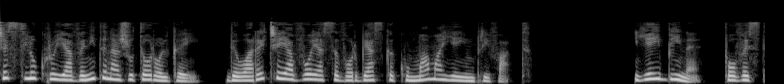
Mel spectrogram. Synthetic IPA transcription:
t͡ʃe̞st̪lukɾujeave̞nit̪ɨnaʒut̪o̞ɾulɡəj | d̪e̞oaɾe̞t͡ʃe̞javo̞jasəvo̞rbeaskəkumamaje̞jɨnpɾiva̰t̪ | je̞jbine̞̰ | po̞ve̞st̪

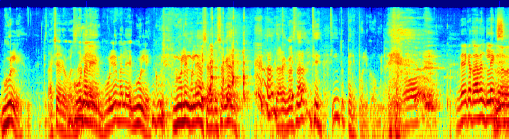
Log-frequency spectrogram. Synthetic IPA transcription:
ɡulḭ | ci̥t̪ɐ̰kseɾioɣosmeleɡulimeleɡuliɡɡulimulejnɐseɾot̪isokɐt̪iɐnɐd̪ɐɾeɣosenɐt̪it̪iinet̪opeɾipo̞̰liko̞̰mulejo | ðenɡɐt̪ɐlɐvent̪ileks

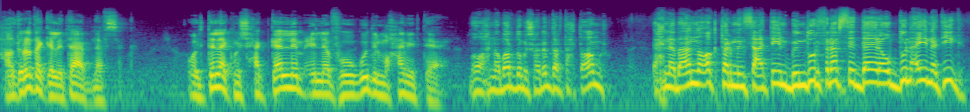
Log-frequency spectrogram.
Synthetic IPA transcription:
ħɑ̰d̪ˤɾet̪ɑkʔelːit̪aʕebnæ̰fsæ̥k | ʔolt̪elækmeʃħæt̪̚kːælːemʔelːæfiwoɡuːd̪elmoħaːmibet̪a̰ːʕi | ʔoweħnæbɑɾˤd̪ˤomeʃhæneɡ̚d̪ɑɾˤt̪aħt̪ʔɑmɾ | ʔeħnæbæʔænːæʔɑk̚t̪ɑɾˤmensaʕæt̪eːnbend̪uːɾfinæfsed̪ːæːʔeɾæwebed̪uːnʔæjːnæt̪iːɡæ

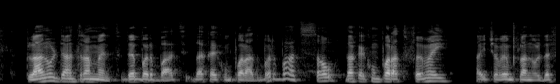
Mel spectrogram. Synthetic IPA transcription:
planuld̪e̞ant̪ɾame̞nt̪d̪e̞bərbat̪sʲd̪akəajkumpəɾat̪bərbat̪sʲsawd̪akəajkumpəɾat̪fe̞me̞j | ait͡ʃʲave̞mplanuld̪e̞

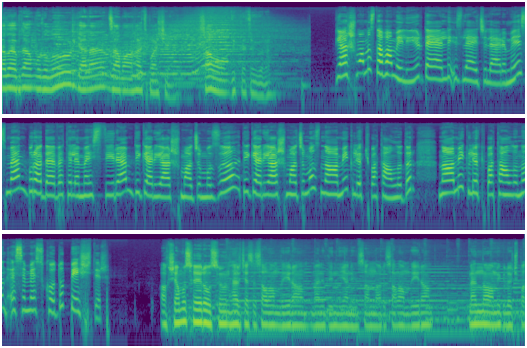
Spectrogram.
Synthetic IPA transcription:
sæbæbd̪ænvuɾulˠuɾɟælænzɑmɑːɦɑt̪bɑcʰɯsɑvolˠunɡiɡ̪ːæt̪ʰiɡøɾæ | jɑɾɯʃmɑmɯzd̪ɑvɑme̞lijiɾd̪æjæɾliːzlæjid͡ʒilæɾimiz̥mænbuɾɑd̪æːvæt̪ʰe̞læmæçist̪ijiɾæmd̪iːɟæɾjɑɾɯʃmɑd͡ʒɯmɯzɯd̪iːɟæɾjɑɾɯʃmɑd͡ʒɯmɯznɑːmiɡlø̞cbɑt̪ʰɑnlˠɯd̪ɯɾnɑːmiɡløcʰbɑt̪ʰɑnlˠɯnɯne̞seme̞skʰo̞d̪ub̥e̞ʃd̪̥iɾ | ɑχʃɑmɯz̥χejɾo̞lˠsunɦæɾcʰæsisɑlˠɑmlˠɯjɯɾɑmːænid̪inlijæninsɑnlˠɑɾɯsɑlˠɑmlˠɯjɯɾɑmːænːɑːmiɡlʲøcbɑ

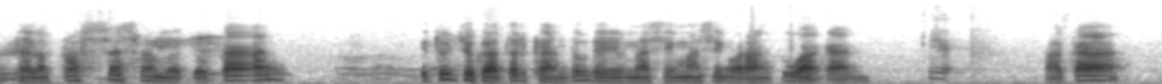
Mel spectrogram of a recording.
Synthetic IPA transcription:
d̥alampɾosɛspəmbat̪ukan | it̪ud͡ʒuɡat̪ərɡ̥a̤nt̪ʊŋdaɾimasɪŋmasɪŋoɾaŋt̪uakan | maka

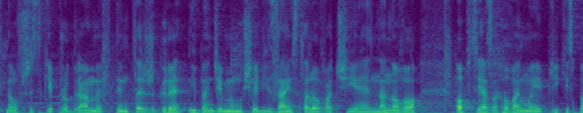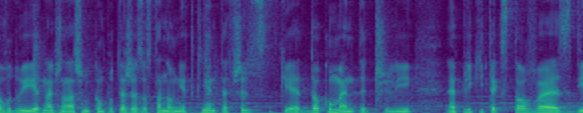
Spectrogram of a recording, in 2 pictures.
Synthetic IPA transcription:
knɔ̃wfʂɘst̪̚kʲɛpɾɔɡɾamɘft̪ɘmt̪ɛʐɡɾɘibɛɲd͡ʑɛmɘmuɕelʲizaĩnst̪alɔvat͡ɕjɛnanɔvɔ | ʔɔpt̪sʲjazaxɔvajmɔjɛjplʲikʲispɔvɔd̪ujɛjɛd̪naɡʐɛnnaʂɘmkɔmput̪ɛʐɛzɔst̪anɔ̃w̃ɲɛt̪kɲɛnt̪ɛfʂɘst̪kʲɛd̪ɔkumɛnt̪ɘt͡ʂɘlʲi | plʲikʲit̪ɛkst̪ɔvɛzd̪ʲ

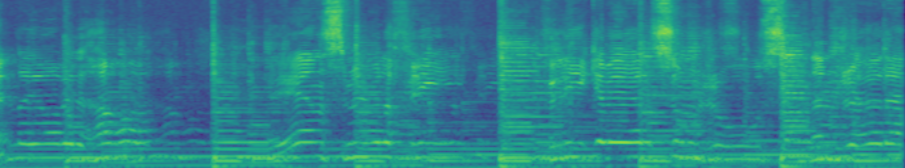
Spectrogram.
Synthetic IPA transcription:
ɛnd̪ajɑːɡvɪlɦɑː | d̪ɛæɾɛnsmʉ̟ːlafɾiː | fœɭiːkavɛːlsɔmɾuː | sand̪ɛnɾøːd̪a

